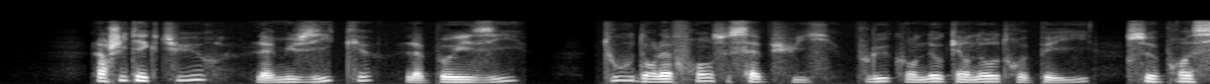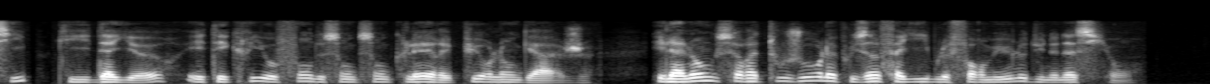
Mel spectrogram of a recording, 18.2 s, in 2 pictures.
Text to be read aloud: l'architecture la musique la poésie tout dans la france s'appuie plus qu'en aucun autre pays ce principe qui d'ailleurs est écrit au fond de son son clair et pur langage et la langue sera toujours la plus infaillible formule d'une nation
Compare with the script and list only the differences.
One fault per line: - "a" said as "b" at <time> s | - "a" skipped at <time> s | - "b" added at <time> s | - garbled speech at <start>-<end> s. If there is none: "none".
none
